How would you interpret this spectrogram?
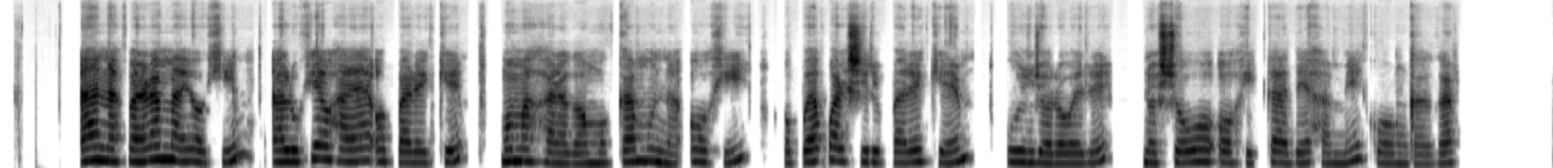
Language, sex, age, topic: Oshiwambo, female, 18-24, agriculture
